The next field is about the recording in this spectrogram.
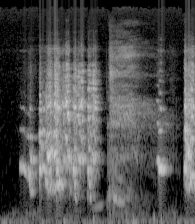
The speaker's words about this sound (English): But anyways, gobble.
